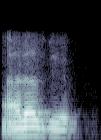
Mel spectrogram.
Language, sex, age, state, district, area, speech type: Kashmiri, male, 18-30, Jammu and Kashmir, Pulwama, rural, conversation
